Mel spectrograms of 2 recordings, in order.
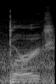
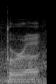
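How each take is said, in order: First: The word ends in a hard g, like 'berg'. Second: The word ends in a vowel, like 'burra'. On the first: This is the American way of saying it. "as Berg in the U S" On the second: This is the Scottish way of saying it. "how you pronounce borough in Scotland"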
